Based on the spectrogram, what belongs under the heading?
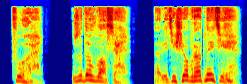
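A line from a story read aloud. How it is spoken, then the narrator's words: Tired mutter. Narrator (Russian): Устало пробормотал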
